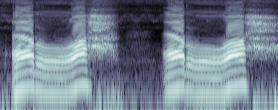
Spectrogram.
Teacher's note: sifat ha itu yang paling mencolok adalah sifat hamasnya yaitu mengalir n nafas ketika kita membacanya arah arah kemudian dan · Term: sifat hamsnya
